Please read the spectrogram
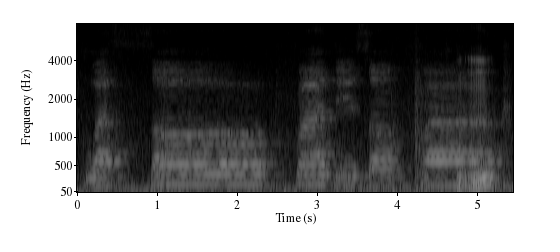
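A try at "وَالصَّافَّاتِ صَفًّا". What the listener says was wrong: Fa-nya panjang ya.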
